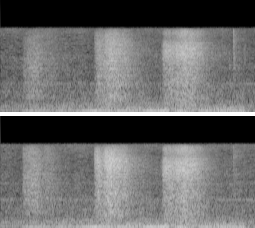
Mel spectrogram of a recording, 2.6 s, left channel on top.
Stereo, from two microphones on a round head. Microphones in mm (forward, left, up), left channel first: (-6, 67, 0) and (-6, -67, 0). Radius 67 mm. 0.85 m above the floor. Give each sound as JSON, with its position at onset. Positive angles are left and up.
{"t": 0.2, "sound": "footsteps", "side_deg": -55, "distance_m": 2.0}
